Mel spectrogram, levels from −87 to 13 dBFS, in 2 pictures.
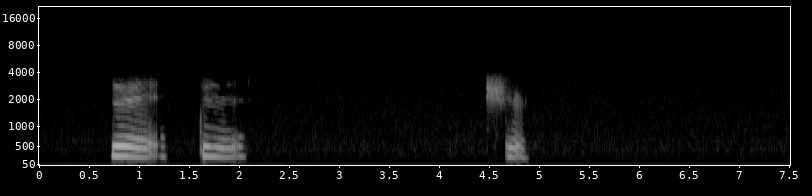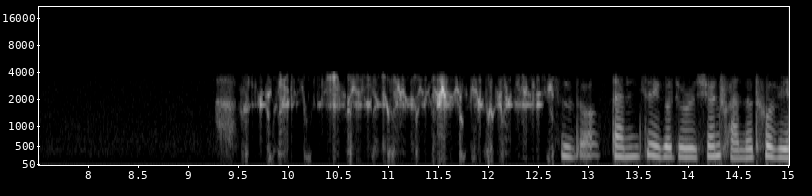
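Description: From 9.52 s to 12.67 s the speech turns into garbled noise and warble that barely tracks it: a codec payload misread. Octet-aligned AMR frames are being read as bandwidth-efficient, so every field shifts. Packet loss would cause gaps or repeats; this is unbroken garbage. The surrounding narrowband AMR sound, which fits 12.2 kbps, is lightly coloured.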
